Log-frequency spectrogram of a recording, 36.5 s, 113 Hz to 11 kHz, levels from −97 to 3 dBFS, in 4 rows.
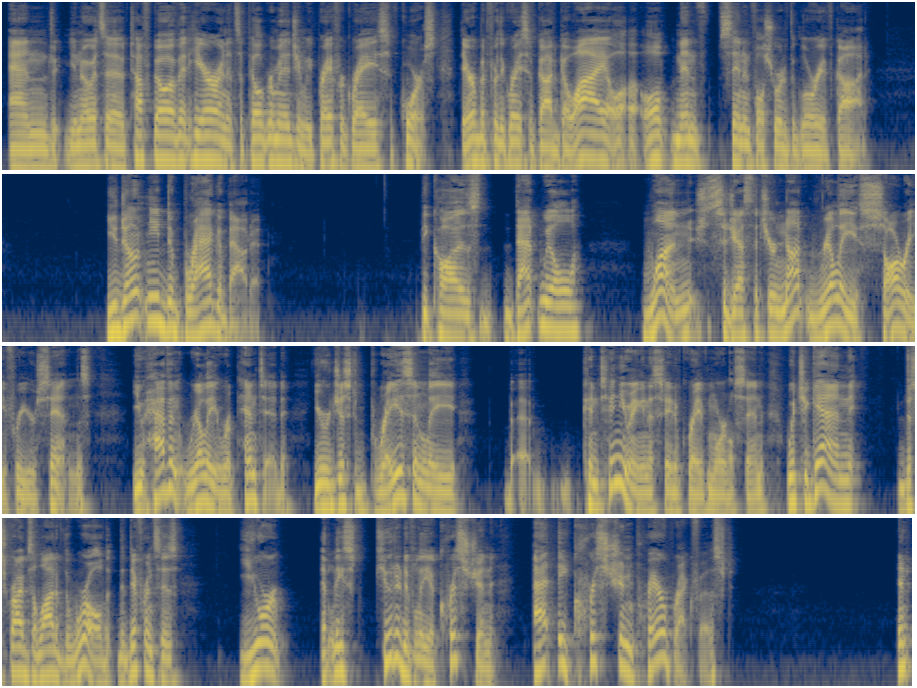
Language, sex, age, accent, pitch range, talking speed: English, male, 30-49, American, 100-150 Hz, 165 wpm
